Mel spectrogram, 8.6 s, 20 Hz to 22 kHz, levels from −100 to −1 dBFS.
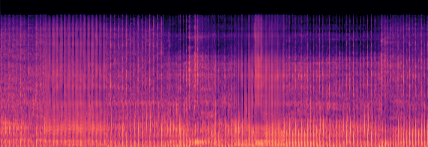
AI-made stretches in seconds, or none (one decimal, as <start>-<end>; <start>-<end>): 0.9-2.1; 4.7-5.7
